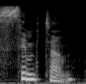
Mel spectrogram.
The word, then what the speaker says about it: symptom: The Y is saying the I sound, and it's acting as a vowel.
